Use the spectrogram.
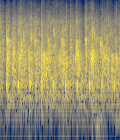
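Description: A crowd applauds steadily, many hands clapping in a dense, even patter at a moderate level with no voices breaking through.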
